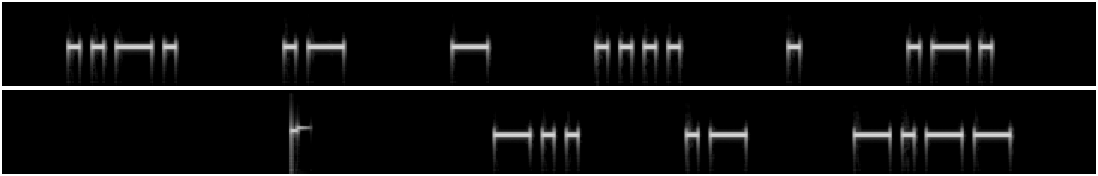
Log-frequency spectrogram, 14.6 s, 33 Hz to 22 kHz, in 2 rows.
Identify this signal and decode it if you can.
Morse code, heard as a keyed tone, about 15 wpm, spaced as for 9 wpm, 700 Hz. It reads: FATHER DAY
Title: 3x Character Spacing - Top 300 Words - 15wpm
